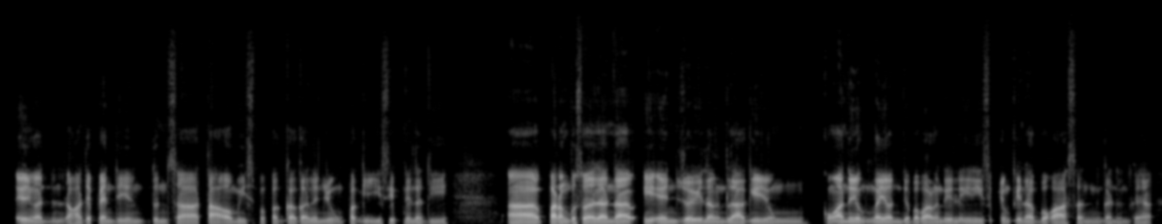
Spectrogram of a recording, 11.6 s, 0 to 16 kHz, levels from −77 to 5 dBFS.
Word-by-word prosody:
Ayun, 95 Hz, -9 st, +1 dB
nakadepende 105 Hz, +1 st, -1 dB
yun 100 Hz, -1 st, -9 dB
do'n 100 Hz, 0 st, -7 dB
sa 100 Hz, 0 st, +1 dB
tao 95 Hz, +1 st, +1 dB
mismo 95 Hz, 0 st, -9 dB
pagka -, -, -2 dB
gano'n 95 Hz, 0 st, -3 dB
yung 95 Hz, -, -11 dB
pag-iisip 95 Hz, 0 st, -6 dB
nila 95 Hz, -2 st, -4 dB
di, 90 Hz, 0 st, -10 dB, 0.6 s
ah, 95 Hz, -1 st, +6 dB
parang 100 Hz, +1 st, +5 dB
gusto 110 Hz, -, +3 dB
nila 105 Hz, 0 st, +6 dB
na 105 Hz, -1 st, +5 dB, 0.2 s
i-enjoy 100 Hz, -2 st, +2 dB
lang 95 Hz, -1 st, -2 dB
lagi 95 Hz, 0 st, +1 dB
yung 95 Hz, 0 st, -9 dB, 0.2 s
kung -, -, 0 dB
ano 110 Hz, 0 st, +4 dB
yung 100 Hz, -2 st, -1 dB
ngayon 100 Hz, -2 st, +2 dB
di -, -, -3 dB
ba, -, -, -1 dB
parang 95 Hz, 0 st, 0 dB
di 100 Hz, -, -2 dB
nila 100 Hz, -, -6 dB
iniisip 95 Hz, -1 st, -7 dB
yung 95 Hz, -2 st, -6 dB
kinabukasan 90 Hz, -2 st, -2 dB
gano'n 90 Hz, +1 st, -9 dB
kaya 90 Hz, 0 st, -6 dB
95 Hz, 185 wpm, -25 LUFS, 95-100 Hz, 0.6 s, ah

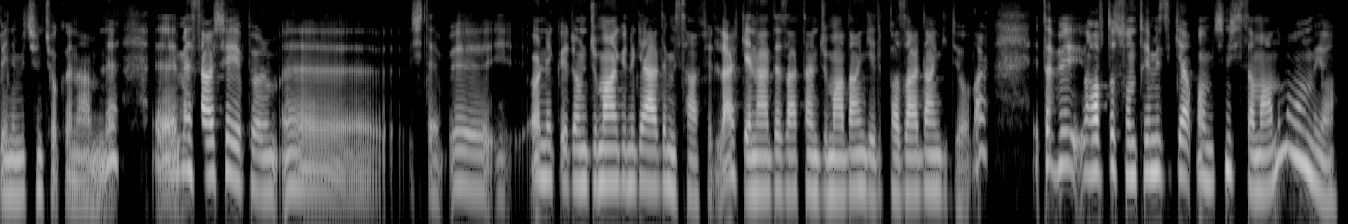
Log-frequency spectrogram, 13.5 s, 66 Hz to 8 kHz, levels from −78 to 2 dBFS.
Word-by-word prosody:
benim 130 Hz, 0 st, -1 dB
için 140 Hz, +1 st, -4 dB
çok -, -, -7 dB
önemli. 245 Hz, -, -2 dB, 0.4 s
Eee, -, -, +1 dB
mesela 195 Hz, -2 st, +4 dB
şey 195 Hz, 0 st, +1 dB
yapıyorum, 145 Hz, -4 st, -2 dB
ııı, 75 Hz, -4 st, -4 dB, 0.4 s
işte, -, -, -7 dB
eee, 155 Hz, -1 st, -3 dB
i 135 Hz, -, -14 dB, 0.2 s
örnek 180 Hz, 0 st, 0 dB
veriyorum 165 Hz, 0 st, 0 dB
cuma 165 Hz, +1 st, +6 dB
günü 165 Hz, -1 st, -3 dB
geldi 160 Hz, -1 st, +5 dB
misafirler, 140 Hz, +2 st, 0 dB
genelde 140 Hz, +1 st, +4 dB
zaten 145 Hz, 0 st, 0 dB
cumadan 140 Hz, +2 st, +2 dB
gelip 135 Hz, 0 st, -6 dB
pazardan 140 Hz, +1 st, +2 dB
gidiyorlar. 135 Hz, -, -6 dB, 0.5 s
Eee, -, -, -12 dB
tabii 235 Hz, 0 st, 0 dB
hafta 210 Hz, +2 st, +4 dB
sonu 190 Hz, -2 st, 0 dB
temizlik 200 Hz, 0 st, -1 dB
yapmam 180 Hz, -2 st, +1 dB
için 175 Hz, +7 st, -3 dB
hiç 190 Hz, -, -6 dB
zamanım 150 Hz, -, 0 dB
olmuyor. 220 Hz, -, 0 dB
155 Hz, 150 wpm, -25 LUFS, 140-190 Hz, 0.5 s, cuma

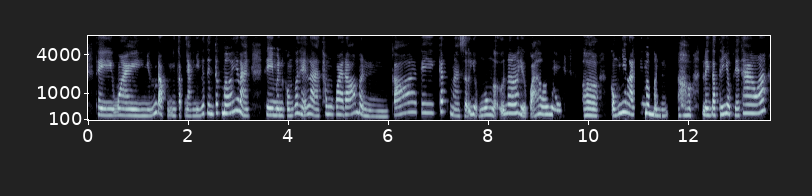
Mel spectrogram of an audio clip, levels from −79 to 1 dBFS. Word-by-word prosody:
thì 235 Hz, -4 st, +2 dB
ngoài 225 Hz, -1 st, +2 dB
những 215 Hz, +9 st, -3 dB
đọc, 330 Hz, -, +4 dB, 0.3 s
cập 235 Hz, 0 st, -3 dB
nhật 215 Hz, -1 st, -4 dB
những 215 Hz, 0 st, -4 dB
cái 280 Hz, +3 st, -2 dB
tin 285 Hz, -2 st, 0 dB
tức 310 Hz, 0 st, -2 dB
mới 305 Hz, +4 st, +4 dB
á 395 Hz, -, +1 dB
bạn, 225 Hz, -11 st, +3 dB, 0.3 s
thì 245 Hz, -2 st, +4 dB
mình 230 Hz, -1 st, +1 dB
cũng 220 Hz, 0 st, -3 dB
có 300 Hz, -, -1 dB
thể 250 Hz, -4 st, 0 dB
là 260 Hz, -5 st, 0 dB
thông 270 Hz, -1 st, -3 dB
qua 260 Hz, 0 st, +2 dB
đó 255 Hz, +5 st, +2 dB
mình 200 Hz, -, -4 dB
có 295 Hz, +5 st, -1 dB, 0.2 s
cái 315 Hz, -1 st, -5 dB
cách 360 Hz, -2 st, -1 dB
mà 225 Hz, -5 st, -5 dB
sử 210 Hz, -1 st, -2 dB
dụng 260 Hz, -2 st, -1 dB
ngôn 245 Hz, +1 st, +1 dB
ngữ -, -, -1 dB
nó 305 Hz, 0 st, +4 dB
hiệu 295 Hz, -6 st, +1 dB
quả -, -, 0 dB
hơn 265 Hz, -1 st, +2 dB
nè. 245 Hz, -4 st, 0 dB, 0.5 s
Ờ, 225 Hz, -1 st, +2 dB, 0.2 s
cũng 225 Hz, +6 st, 0 dB
như 345 Hz, -, +5 dB
là 265 Hz, -3 st, +5 dB
khi 320 Hz, -, -20 dB
mà 310 Hz, -, +6 dB
mình, 225 Hz, -3 st, 0 dB, 0.2 s
ờ, -, -, -8 dB, 0.4 s
luyện 235 Hz, -1 st, +2 dB
tập 240 Hz, -1 st, +4 dB
thể 260 Hz, +1 st, +2 dB
dục 285 Hz, -1 st, +3 dB
thể 230 Hz, -1 st, -1 dB
thao 300 Hz, -1 st, +3 dB
á 335 Hz, +4 st, +4 dB
255 Hz, 225 wpm, -21 LUFS, 225-300 Hz, 0.5 s, mà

